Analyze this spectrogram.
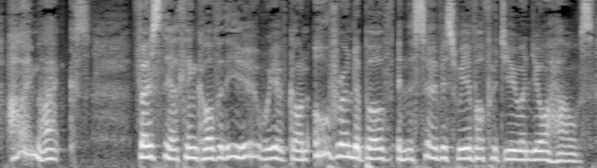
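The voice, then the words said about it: Put-on voice imitating a woman. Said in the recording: “I'm giving her a voice.”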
